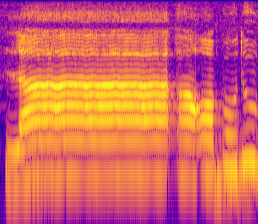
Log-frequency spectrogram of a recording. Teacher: لا، اس کے اوپر بھی ماد منفصل ہے، اس کو بھی ہم 4 الف کا برابر لمبا کریں گے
